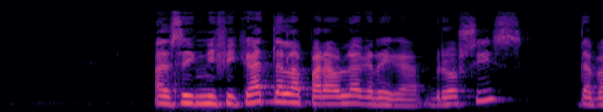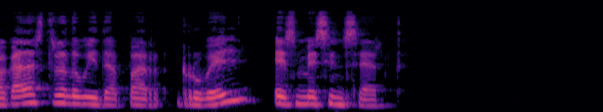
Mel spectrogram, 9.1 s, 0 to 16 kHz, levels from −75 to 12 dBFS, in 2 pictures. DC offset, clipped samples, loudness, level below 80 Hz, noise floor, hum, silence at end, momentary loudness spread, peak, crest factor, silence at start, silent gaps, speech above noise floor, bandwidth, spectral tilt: under 0.1%; under 0.1%; -27 LUFS; -80 dBFS; -80 dBFS; none; 1.65 s; 12 LU; -6 dBFS; 24 dB; 1.15 s; none; 53 dB; 11.5 kHz; -3.5 dB/octave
